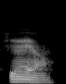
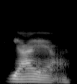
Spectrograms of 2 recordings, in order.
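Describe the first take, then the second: First: The name begins with a J sound. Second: The name begins with a Y sound. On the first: The speaker calls it wrong. "You don't say J" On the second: The speaker calls it right. "It's pronounced Yael"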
